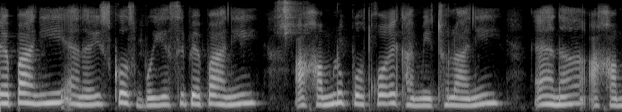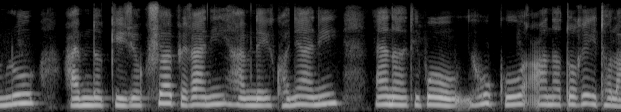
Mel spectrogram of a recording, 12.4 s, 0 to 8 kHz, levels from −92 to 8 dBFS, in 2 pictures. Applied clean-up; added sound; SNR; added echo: neural mask model DeepFilterNet 3.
